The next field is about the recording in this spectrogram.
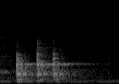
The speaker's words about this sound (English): You know they're on the other side of the door and you want to talk to them. So you're going to knock and you're going to wait.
